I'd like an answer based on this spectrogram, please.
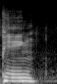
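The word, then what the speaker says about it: Peng: It's called Ping, but it's spelled P E N G.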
